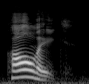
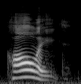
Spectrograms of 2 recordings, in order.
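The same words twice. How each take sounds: The two takes are said the same way.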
